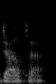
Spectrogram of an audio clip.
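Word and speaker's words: Δ: as you can see it's pronounced using just the word Delta so when you see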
